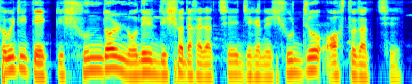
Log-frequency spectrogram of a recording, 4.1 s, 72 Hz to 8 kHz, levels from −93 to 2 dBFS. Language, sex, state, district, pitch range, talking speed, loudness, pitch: Bengali, male, West Bengal, Cooch Behar, 115-150 Hz, 160 wpm, -19 LUFS, 125 Hz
